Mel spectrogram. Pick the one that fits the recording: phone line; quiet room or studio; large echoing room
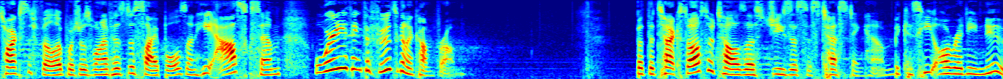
large echoing room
